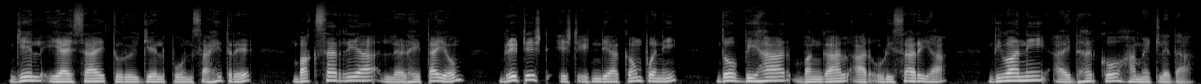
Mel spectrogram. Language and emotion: Santali, neutral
